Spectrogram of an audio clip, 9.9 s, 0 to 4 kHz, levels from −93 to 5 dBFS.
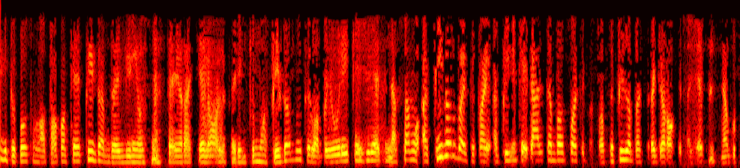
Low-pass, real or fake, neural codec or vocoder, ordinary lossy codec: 3.6 kHz; fake; autoencoder, 48 kHz, 32 numbers a frame, DAC-VAE, trained on Japanese speech; AAC, 16 kbps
